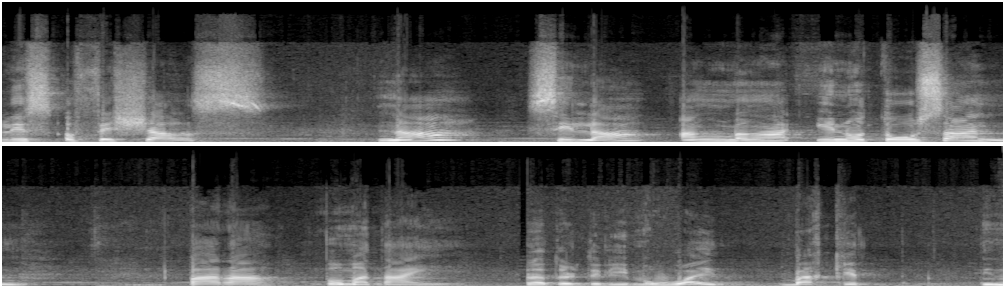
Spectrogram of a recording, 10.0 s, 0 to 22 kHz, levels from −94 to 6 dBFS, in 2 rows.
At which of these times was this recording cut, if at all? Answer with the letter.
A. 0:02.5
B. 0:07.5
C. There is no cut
B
